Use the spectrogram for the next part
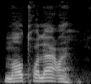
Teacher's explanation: مطلع طا کو پر کر کے پڑھنا ہے، مطلع نہیں پڑھنا۔ مطلع عین پڑھنی ہے، مطلع حمزہ نہیں پڑھنا۔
